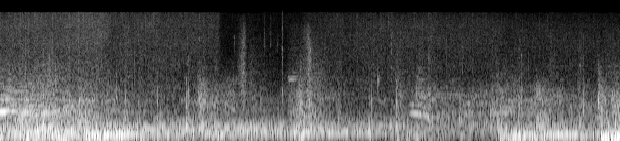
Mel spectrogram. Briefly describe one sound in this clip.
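Footsteps run quickly across a stone floor.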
